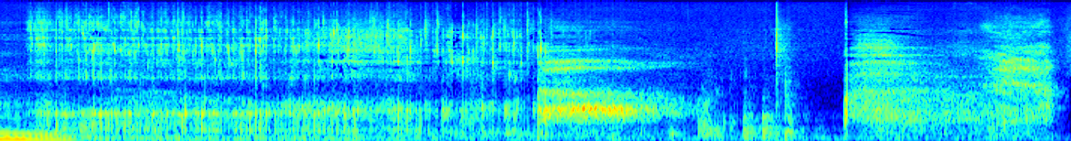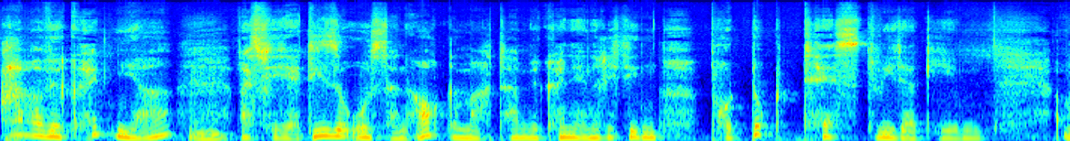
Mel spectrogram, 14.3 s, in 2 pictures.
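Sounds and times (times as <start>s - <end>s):
freshly brewed coffee being poured: 0.2s - 4.5s
speech: 7.3s - 14.2s.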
